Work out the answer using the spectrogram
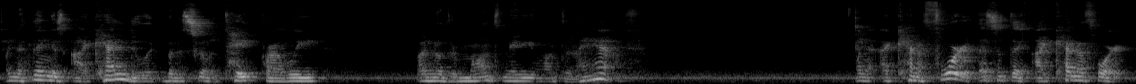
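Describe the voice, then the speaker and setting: A woman's voice: deep voice, moderate pace, pauses often, darkish tone, a little hiss or hum. Anxious rambling woman in an echoey room. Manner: anxious, rambling, frequent restarts. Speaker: vlogger. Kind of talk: casual personal vlog. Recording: echoey room with faint ambience.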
